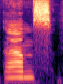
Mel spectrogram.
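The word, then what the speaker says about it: AIIMS: पढ़ लीजिए एम का म एस का स एम्स जैसे दोस्त क्या होता है पटना एम्स होता है दिल्ली एम्स होता है यानी कि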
